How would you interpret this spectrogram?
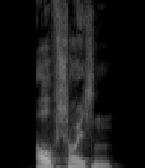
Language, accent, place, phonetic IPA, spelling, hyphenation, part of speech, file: German, Germany, Berlin, [ˈaʊ̯fʃɔɪ̯çn̩], aufscheuchen, auf‧scheu‧chen, verb, De-aufscheuchen.ogg
- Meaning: to scare up (animals), to flush (birds), to startle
